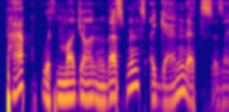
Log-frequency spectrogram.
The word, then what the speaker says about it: Mudjod: Papp with Mudjod Investments. Again, that's as I say on every episode, Mudjod, not Magyar Investments. It's one of the drawbacks to naming your company something that's not easy to pronounce.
